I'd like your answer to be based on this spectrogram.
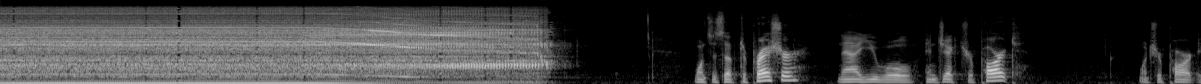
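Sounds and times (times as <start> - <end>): hydraulic pump motor whining: 0.0 - 5.8.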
